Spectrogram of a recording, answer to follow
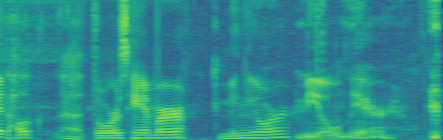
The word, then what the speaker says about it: Mjolnir: Mjolnir. Mjolnir.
